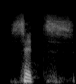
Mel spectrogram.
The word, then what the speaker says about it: Stets: La palabra en alemán que se menciona aquí se escribe S-T-E-T-S, Stets.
